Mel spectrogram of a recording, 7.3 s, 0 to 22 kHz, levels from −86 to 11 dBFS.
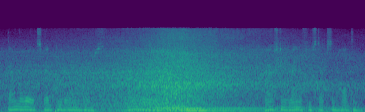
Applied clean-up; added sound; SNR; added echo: none; Car passing by / Truck; -5 dB; reverberation time 2.3 s.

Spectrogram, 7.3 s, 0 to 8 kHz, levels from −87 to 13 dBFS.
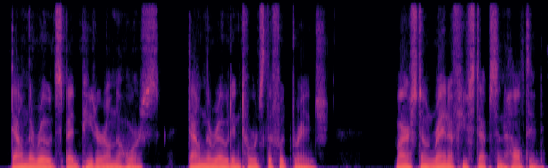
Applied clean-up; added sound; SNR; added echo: none; none; none; none.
